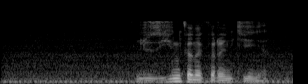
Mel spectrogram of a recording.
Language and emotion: Russian, neutral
